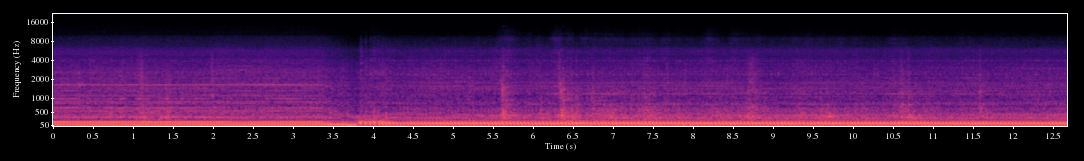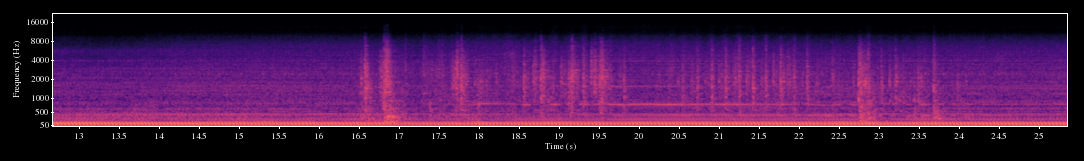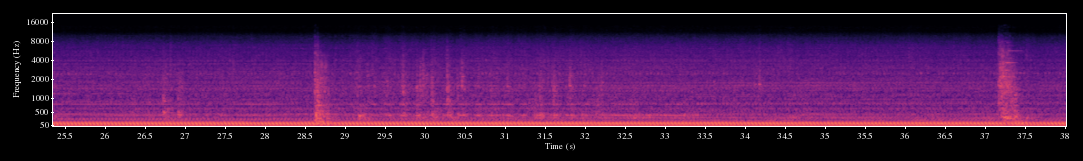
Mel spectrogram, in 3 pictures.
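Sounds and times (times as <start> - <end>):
skid steer engine running: 0.0 - 38.0.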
